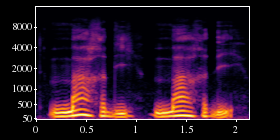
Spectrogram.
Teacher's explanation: you can hear that you don't pronounce it that strongly, this R.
